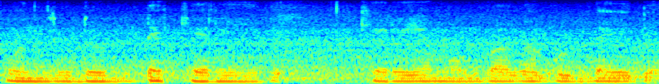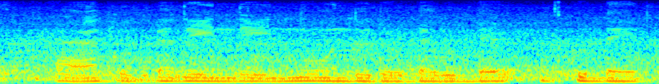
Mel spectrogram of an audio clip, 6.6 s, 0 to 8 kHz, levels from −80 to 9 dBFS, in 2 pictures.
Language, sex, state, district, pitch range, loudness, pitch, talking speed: Kannada, male, Karnataka, Chamarajanagar, 105-115 Hz, -15 LUFS, 110 Hz, 145 wpm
